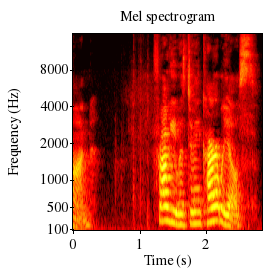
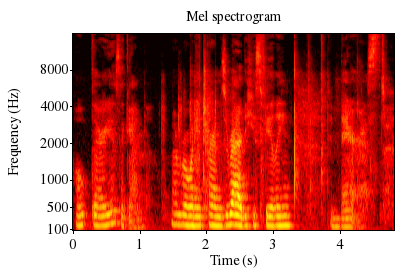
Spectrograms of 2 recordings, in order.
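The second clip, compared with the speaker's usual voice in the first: soft, quick aside fading to a whisper; hushed aside; 3 semitones lower, 8 dB quieter, faster than usual. A narrator's reading. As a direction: confide it softly to young listeners.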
